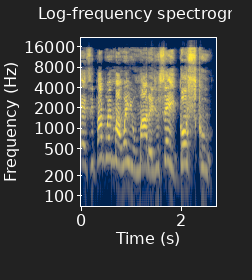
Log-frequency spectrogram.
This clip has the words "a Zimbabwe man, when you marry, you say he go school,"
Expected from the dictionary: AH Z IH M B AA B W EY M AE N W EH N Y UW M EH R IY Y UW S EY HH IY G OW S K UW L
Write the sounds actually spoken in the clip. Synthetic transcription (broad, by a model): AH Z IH B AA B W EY M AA W EH N Y UW M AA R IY Y UW S EY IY G OW S K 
